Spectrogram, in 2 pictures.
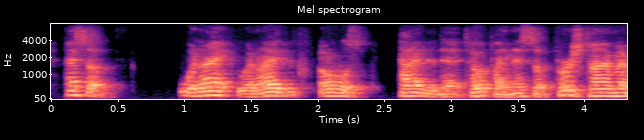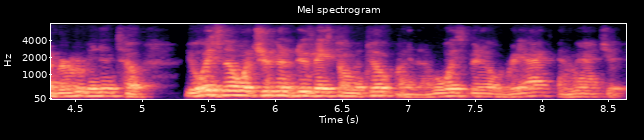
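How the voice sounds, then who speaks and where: A man's very fast, somewhat breathy delivery, fairly high in pitch, with a dark, mellow tone and ordinary pitch variation. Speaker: glider pilot giving safety talk. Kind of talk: club meeting presentation.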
